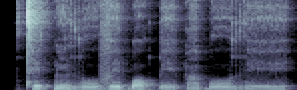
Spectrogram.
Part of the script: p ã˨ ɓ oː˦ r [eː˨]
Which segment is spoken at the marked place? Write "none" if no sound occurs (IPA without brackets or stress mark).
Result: eː˨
